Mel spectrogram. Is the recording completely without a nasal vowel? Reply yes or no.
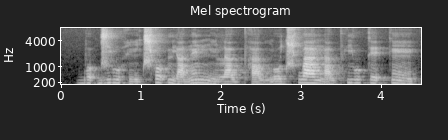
no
